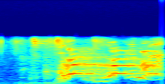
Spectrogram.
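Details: Mates, a Hungarian Vizsla dog, playing with a piece of mandarin: a short, high, wavering whine with thin tonal squeaks rising and falling over under two seconds, with no other sounds over it.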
